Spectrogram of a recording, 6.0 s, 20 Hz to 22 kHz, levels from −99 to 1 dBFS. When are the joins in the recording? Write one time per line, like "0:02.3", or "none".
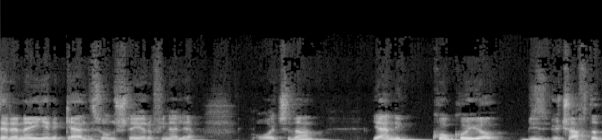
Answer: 0:02.5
